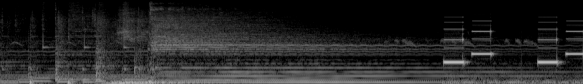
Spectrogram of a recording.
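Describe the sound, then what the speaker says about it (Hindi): Short electronic telephone beeps in a drama scene, a few tones early under music, then several bright evenly spaced beeps near the end, fairly close and clear. "मैं फोन करती हूँ उसे।"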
